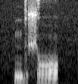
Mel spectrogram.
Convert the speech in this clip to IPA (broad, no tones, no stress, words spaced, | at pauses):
ŋɡʏʃɔ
